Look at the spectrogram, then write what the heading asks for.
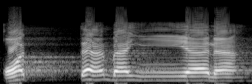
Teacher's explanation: artinya huruf Dal nya hilang ya tidak lagi dianggap langsung wadkar dan hati-hati ketika baca huruf ta itu jangan-jangan berangin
